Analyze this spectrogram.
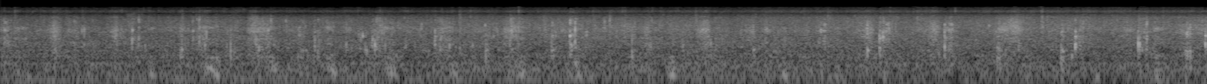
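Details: Wet food eaten by a happy female puppy from a food trapper mat, windy day; busy bursts of chewing, slurping licks and sharp smacks come in clusters over a soft background hiss.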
